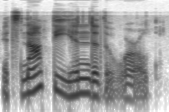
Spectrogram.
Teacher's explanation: the of has a v sound but you don't have to say the V sound when it's before a consonant · you don't have to make the final D just hold the tongue position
